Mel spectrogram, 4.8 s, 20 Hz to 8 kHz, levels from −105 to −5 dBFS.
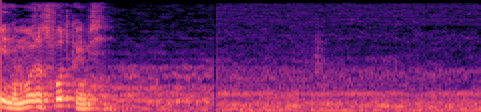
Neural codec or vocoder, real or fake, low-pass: codec, 16 kHz, 8 kbps, FreqCodec, larger model; fake; 7.2 kHz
